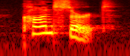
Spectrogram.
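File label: "concert", English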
